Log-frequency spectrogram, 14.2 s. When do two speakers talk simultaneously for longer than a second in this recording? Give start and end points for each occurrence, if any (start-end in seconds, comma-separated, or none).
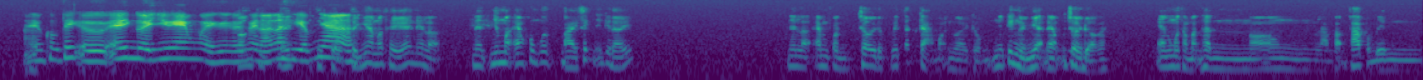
2.4-3.6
